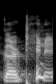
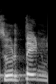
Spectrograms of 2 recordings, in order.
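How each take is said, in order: First: The word begins with a K sound. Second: The word begins with an S sound. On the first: The speaker calls it right. "મને ખબર પડી કર્ટેન" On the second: The speaker calls it wrong. "એને સુરતૈન બોલે"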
